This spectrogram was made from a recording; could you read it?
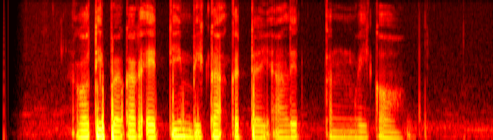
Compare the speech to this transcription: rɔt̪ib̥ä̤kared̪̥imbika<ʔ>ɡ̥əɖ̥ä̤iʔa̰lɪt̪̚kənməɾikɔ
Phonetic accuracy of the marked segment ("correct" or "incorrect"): correct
